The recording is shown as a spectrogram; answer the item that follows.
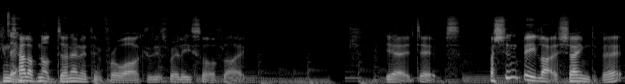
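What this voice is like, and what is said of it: Birmingham (Brummie) English accent. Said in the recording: “I occasionally sound a bit brummier ... There's been a fair bit of brummy in the preamble for this”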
